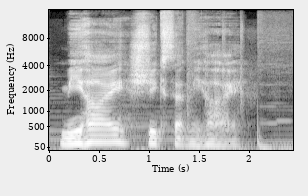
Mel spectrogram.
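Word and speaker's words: Mihaly Csikszentmihalyi: Mihi Shik sent me Mihi. Yeah, that's actually how you say it.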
